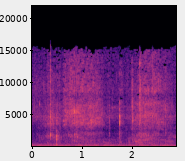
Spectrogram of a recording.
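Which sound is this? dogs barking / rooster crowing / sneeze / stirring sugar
stirring sugar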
